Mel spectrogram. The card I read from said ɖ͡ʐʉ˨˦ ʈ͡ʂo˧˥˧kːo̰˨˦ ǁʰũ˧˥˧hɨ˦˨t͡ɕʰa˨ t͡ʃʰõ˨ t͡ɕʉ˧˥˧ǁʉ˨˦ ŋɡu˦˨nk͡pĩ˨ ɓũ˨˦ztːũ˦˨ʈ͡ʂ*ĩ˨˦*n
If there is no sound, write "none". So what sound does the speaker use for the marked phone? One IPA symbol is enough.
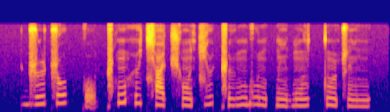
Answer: ĩ˨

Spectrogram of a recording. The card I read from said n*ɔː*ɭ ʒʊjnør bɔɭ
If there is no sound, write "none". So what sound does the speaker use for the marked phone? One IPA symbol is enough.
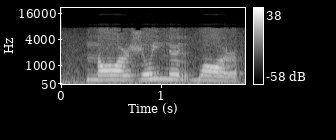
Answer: ɔː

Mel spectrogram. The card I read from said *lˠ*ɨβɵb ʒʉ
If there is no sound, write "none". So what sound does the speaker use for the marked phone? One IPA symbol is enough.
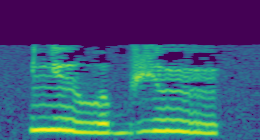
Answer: lʲ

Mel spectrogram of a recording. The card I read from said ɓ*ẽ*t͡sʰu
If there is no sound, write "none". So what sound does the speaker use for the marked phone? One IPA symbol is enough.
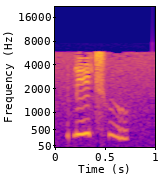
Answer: ẽ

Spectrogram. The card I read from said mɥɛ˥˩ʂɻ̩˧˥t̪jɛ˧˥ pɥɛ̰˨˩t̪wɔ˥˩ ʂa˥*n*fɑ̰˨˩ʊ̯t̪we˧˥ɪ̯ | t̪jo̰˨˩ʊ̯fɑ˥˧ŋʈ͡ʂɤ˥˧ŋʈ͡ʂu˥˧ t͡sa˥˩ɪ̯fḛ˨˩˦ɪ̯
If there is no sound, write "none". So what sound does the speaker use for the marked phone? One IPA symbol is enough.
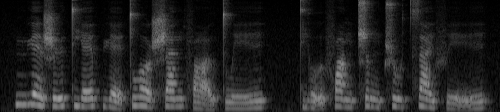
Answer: n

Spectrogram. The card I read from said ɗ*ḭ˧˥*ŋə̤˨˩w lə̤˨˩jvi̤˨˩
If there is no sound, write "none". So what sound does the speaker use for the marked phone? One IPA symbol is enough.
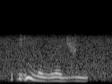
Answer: ḭ˧˥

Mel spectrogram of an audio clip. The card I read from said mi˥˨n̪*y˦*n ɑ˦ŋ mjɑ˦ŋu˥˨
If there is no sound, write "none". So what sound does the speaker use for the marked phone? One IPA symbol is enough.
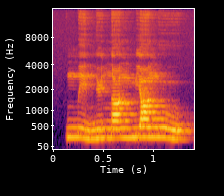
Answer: y˦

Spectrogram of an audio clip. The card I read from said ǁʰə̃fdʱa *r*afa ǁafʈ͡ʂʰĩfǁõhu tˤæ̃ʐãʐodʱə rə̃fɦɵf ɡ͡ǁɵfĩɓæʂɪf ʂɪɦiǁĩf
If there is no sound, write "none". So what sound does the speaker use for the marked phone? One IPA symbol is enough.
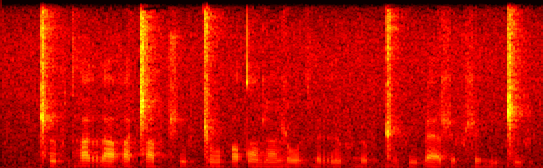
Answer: r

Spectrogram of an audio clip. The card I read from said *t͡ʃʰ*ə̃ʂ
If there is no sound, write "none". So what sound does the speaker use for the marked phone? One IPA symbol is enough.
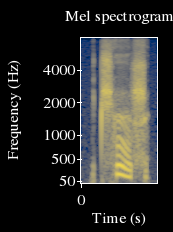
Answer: t͡ʃʰ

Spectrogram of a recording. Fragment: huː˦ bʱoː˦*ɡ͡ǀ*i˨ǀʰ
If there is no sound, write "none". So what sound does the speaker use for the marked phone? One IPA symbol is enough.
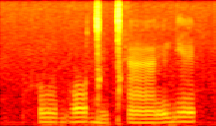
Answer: ɡ͡ǀ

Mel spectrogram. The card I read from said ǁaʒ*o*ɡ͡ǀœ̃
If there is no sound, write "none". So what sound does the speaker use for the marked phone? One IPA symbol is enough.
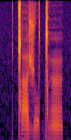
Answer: o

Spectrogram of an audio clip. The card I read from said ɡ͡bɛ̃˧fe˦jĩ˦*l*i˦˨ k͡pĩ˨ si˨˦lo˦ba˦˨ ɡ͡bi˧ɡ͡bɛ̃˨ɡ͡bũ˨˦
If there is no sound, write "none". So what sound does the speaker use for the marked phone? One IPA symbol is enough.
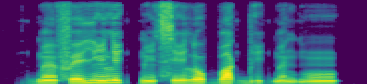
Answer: l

